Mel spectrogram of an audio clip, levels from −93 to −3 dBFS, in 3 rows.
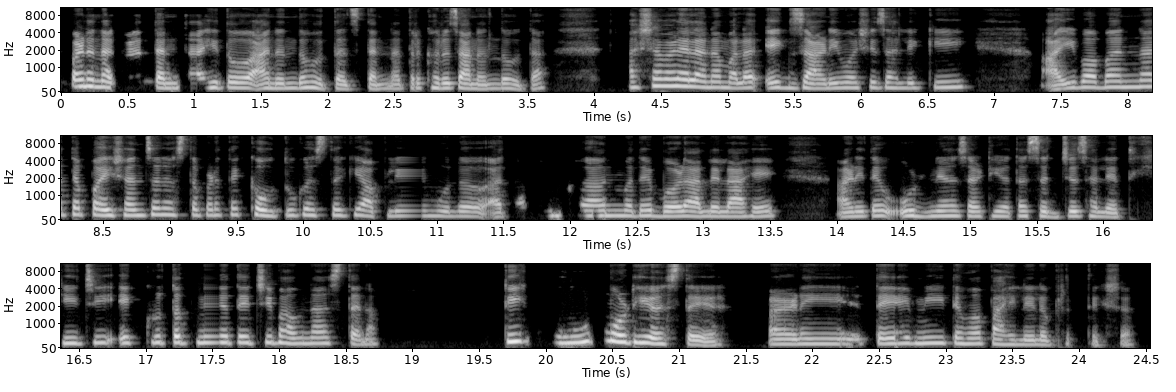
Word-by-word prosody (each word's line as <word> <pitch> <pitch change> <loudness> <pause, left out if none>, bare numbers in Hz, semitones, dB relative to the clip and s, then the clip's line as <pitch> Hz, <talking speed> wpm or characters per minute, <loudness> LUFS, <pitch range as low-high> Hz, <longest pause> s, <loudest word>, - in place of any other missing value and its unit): पण 260 +1 +7
नकळत 220 0 -1
त्यांचाही 190 +1 +1
तो 205 - +2
आनंद 195 0 +1
होताच. 175 -7 -1
त्यांना 165 +1 -3
तर 185 - -3
खरंच 190 -1 +1
आनंद 175 -1 0
होता. 165 -1 -4 0.7
अशा 215 +6 +1
वेळेला 265 -3 +5
ना 220 0 0
मला 205 0 +1
एक 200 0 +1
जाणीव 190 +1 +1
अशी 205 +1 -4
झाली, 195 -1 -4
की 220 +1 -4 0.6
आई-बाबांना 225 +7 0
त्या 255 - 0
पैशांचं 220 +1 +2
नसतं 235 -1 -1
पण 225 0 -3
ते 240 - -2
कौतुक 215 0 +1
असतं, 225 0 -1
की 235 - -3
आपली 195 +1 -8
मुलं 185 -2 -3
आता 160 +2 -6 0.2
दोघांमध्ये 205 0 -1
बळ 185 +1 +5
आलेलं 180 -1 +1
आहे 175 +2 0 0.5
आणि 175 +2 0
ते 205 - +1
उडण्यासाठी 190 -1 -1
आता 190 +2 -3
सज्ज 185 -3 +2
झाले 180 -3 -2
आहेत. 155 0 -7 0.2
ही 225 0 +2
जी 245 +1 -2
एक 230 0 -1
कृतज्ञतेची 245 0 +1
भावना 220 -3 0
असते 225 0 -1
ना, - - -6 1.0
ती 285 +1 +10
खूप 255 0 +2
मोठी 260 -4 +7
असते 200 -5 +2 0.6
आणि 195 0 0
ते 210 +1 +3
मी 230 +1 +1
तेव्हा 210 -1 +1
पाहिलेलं 175 -3 -1
प्रत्यक्षात. 160 - -13
205 Hz, 145 wpm, -24 LUFS, 185-225 Hz, 1.0 s, ती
